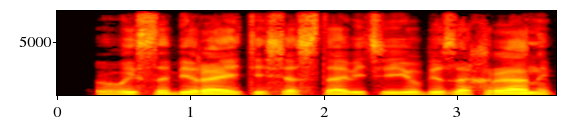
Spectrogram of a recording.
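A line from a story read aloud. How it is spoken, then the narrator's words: Disapproving grumble. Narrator (Russian): проворчал сержант неодобрительно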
